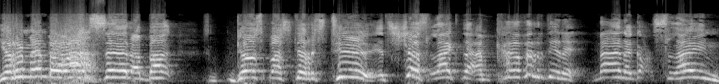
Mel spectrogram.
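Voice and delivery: shouting. Covered in slime after a rescue attempt, calling to a companion, yelling. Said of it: "There's no need to yell".

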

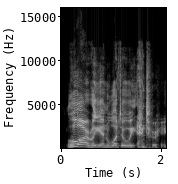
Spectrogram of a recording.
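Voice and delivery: put-on French accent with a laugh. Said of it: "It's too distracting. The look, the sound".

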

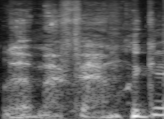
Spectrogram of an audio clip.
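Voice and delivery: villainous cartoon voice. Retelling what someone said in a voice: Dr. Claw voice. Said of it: "that's Dr. Claw".

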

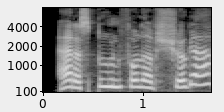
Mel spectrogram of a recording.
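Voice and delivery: put-on British accent, very high and loud. Retelling how a son drops lines at dinner: imitating a British accent. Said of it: "a British".

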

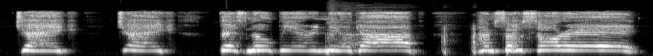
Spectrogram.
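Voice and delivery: very high mock scream, drawn-out sorry. Speaker retells a man's brother running after him: imitating brother screaming. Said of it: "comes screaming after me".

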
